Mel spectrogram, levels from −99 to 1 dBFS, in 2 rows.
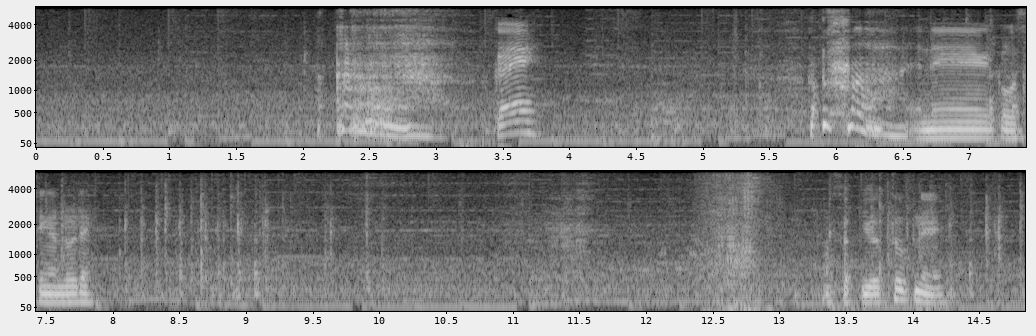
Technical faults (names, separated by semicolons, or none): none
